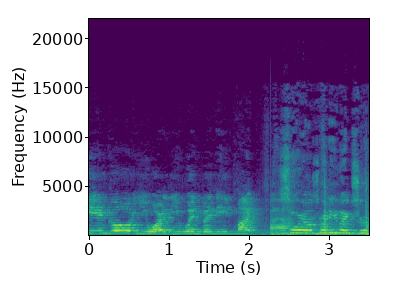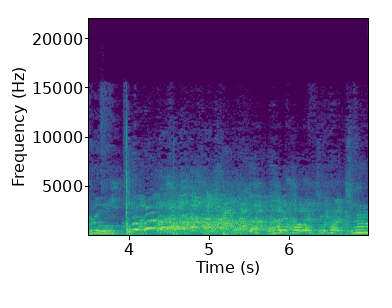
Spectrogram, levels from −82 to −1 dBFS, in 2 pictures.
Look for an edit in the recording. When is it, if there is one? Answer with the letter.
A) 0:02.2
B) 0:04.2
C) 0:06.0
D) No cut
A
